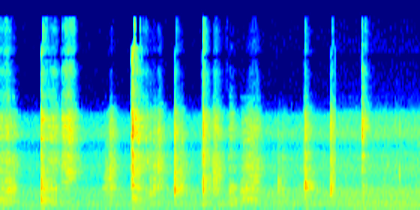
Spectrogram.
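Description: A spatula stirs egg masala in a metal pan, producing a string of regular clanks and scrapes about once a second over a dense frying hiss, close and with no speech.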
